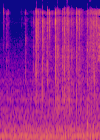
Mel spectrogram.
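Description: A small jewellery packet being opened by hand: a run of quick, irregular crackles and rustles that starts about half a second in and grows busier toward the end.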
